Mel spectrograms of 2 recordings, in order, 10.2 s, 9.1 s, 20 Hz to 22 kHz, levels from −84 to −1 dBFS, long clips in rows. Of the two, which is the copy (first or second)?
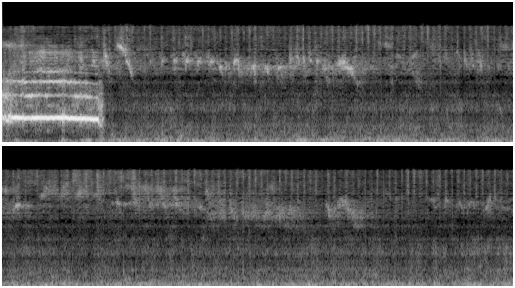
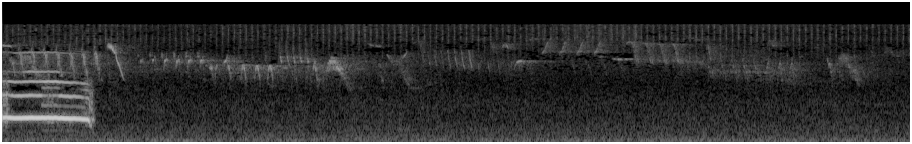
first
